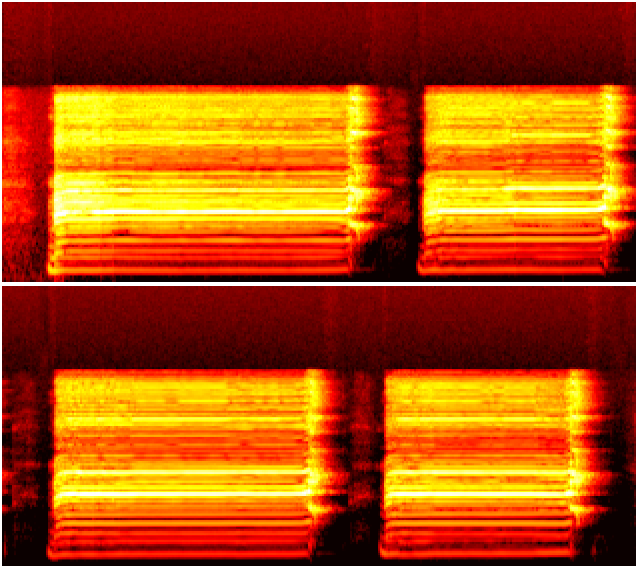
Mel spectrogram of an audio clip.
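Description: Four sustained notes blown on a goose call in the higher-pitched middle call, each about three seconds long with a brief gap between, strong and harmonically rich, ending in a quick upward break. No talking.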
